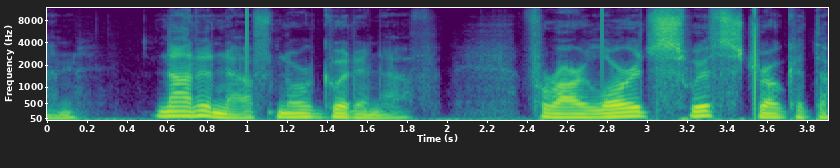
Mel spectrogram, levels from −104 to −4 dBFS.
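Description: A flipped bit in memory or on a digital link corrupts isolated samples in this speech clip, producing bit error spikes: sharp broadband ticks at 1.01 s (about -2 dBFS), 2.78 s (about -8 dBFS) and 3.54 s (about -2 dBFS, three samples).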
